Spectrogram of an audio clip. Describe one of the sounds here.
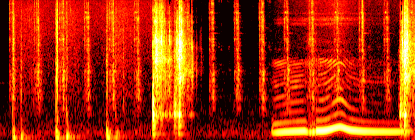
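A plastic pill bottle is set down on a wooden table.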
